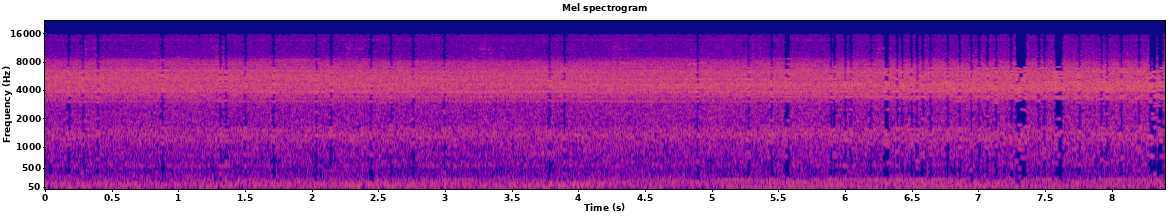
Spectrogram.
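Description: Steady outdoor pond-side ambience: an even hiss strongest in a high band, over a faint low hum, with no distinct events.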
